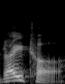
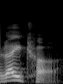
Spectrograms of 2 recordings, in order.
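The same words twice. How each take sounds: No difference in how they are said.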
